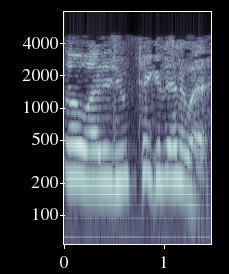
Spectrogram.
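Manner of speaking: sleepy, drowsy voice, sounding like nodding off. In a drama, a character asks his companion a question, sleepy. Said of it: "You sound sleepy, old chap".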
